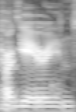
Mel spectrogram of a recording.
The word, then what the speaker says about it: Targaryen: Targaryens. Is that how you pronounce their name? Targaryen? Yeah.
